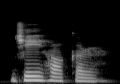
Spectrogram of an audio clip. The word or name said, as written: jayhawker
